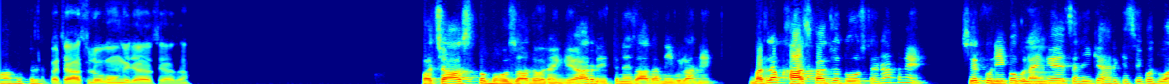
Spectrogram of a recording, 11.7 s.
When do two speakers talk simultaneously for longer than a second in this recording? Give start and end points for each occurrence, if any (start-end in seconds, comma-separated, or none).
none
